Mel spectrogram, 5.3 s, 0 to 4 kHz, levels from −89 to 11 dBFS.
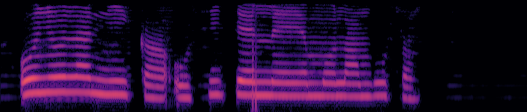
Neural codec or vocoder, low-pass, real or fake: none; 3.6 kHz; real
